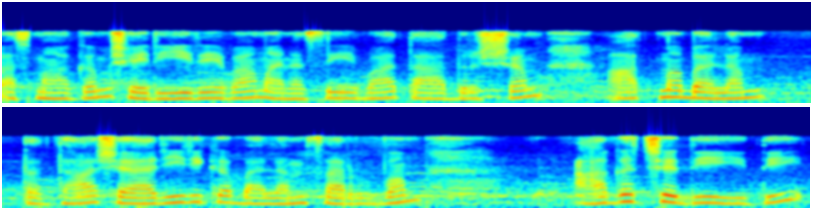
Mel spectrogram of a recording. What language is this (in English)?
Sanskrit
